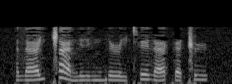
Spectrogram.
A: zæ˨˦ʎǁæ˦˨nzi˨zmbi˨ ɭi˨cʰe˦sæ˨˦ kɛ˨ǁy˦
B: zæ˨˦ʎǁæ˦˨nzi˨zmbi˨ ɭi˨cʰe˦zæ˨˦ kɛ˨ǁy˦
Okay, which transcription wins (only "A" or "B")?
B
